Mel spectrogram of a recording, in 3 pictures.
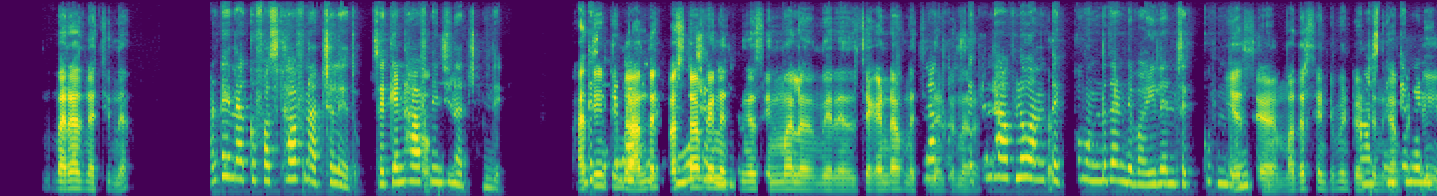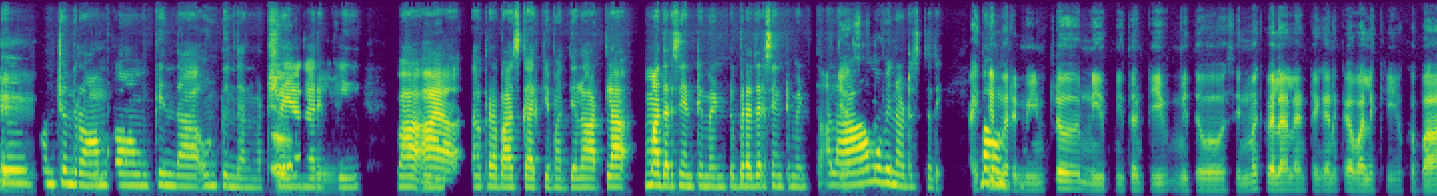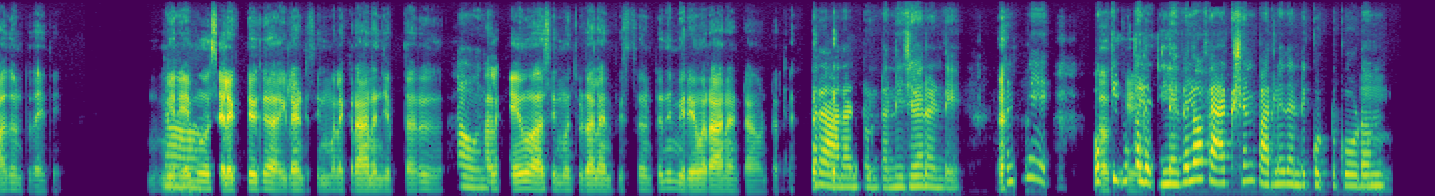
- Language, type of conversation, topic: Telugu, podcast, కాలక్రమంలో సినిమాల పట్ల మీ అభిరుచి ఎలా మారింది?
- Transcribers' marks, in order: in English: "ఫస్ట్ హాఫ్"; in English: "సెకండ్ హాఫ్"; in English: "సెకండ్ హాఫ్"; in English: "ఫస్ట్"; in English: "సెకండ్ ఆఫ్"; in English: "సెకండ్ హాఫ్‌లో"; other background noise; in English: "వయలెన్స్"; in English: "ఎస్"; in English: "మదర్ సెంటిమెంట్"; in English: "సెంటిమెంట్"; in English: "రామ్ కామ్"; in English: "మదర్ సెంటిమెంట్, బ్రదర్ సెంటిమెంట్‌తో"; in English: "ఎస్"; in English: "మూవీ"; distorted speech; in English: "సెలెక్టివ్‌గా"; laugh; chuckle; in English: "లెవెల్ ఆఫ్ యాక్షన్"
